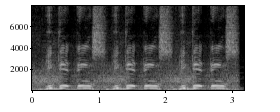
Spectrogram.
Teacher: With the voicing, we use the voiceless equivalent, which is an S. So the Z sounds at the end of words turn into more of an S sound. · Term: devoicing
